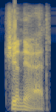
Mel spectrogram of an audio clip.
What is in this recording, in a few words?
"genette", American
